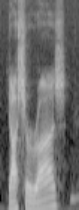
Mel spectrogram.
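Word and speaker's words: Y'Shaarj: sure Raj that's right that's how are you pronounce it right yah sure Raj yeah somebody given me the pronunciation yeah sure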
